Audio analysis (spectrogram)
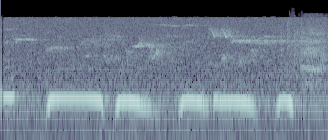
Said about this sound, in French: Alors souvenez-vous, je vous ai quitté sur le pigeon ramier la dernière fois. C'est le chant d'oiseau que j'entendais tout proche dans la période bénie de mon enfance et qui m'y ramène instantanément quand je l'entends.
